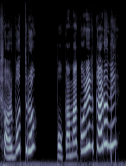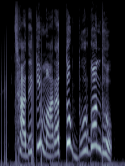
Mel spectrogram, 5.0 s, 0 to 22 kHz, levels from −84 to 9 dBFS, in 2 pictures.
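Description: From 2.22 to 3.56 s a train of clicks rides over the speech: around fifteen near-identical pulses at 10.5 per second, unevenly spaced, peaking roughly level with the speech. The sharp ticking points to interference or a faulty connection or power supply as the likely cause.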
